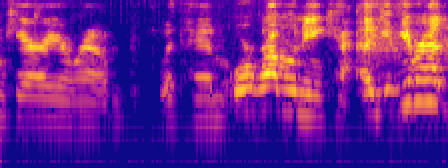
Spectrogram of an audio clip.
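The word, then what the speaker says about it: ラムネ: a variety of things i thought you said ramoney and i'm like oh no ramune okay i've never heard it pronounced like that i've always heard ramoon no the proper term is actually ramune okay at least that's how i've heard it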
